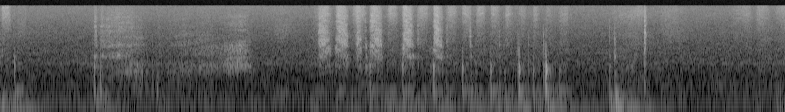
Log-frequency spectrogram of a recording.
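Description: Clammy fingertips rub and drag across the glass touchscreen of an iPad, giving a squeaky, sticky friction. Soft broadband swishes come first, then a run of quick bright squeaks and taps over a low steady hum.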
